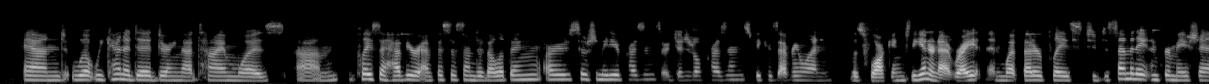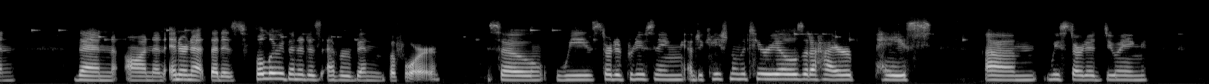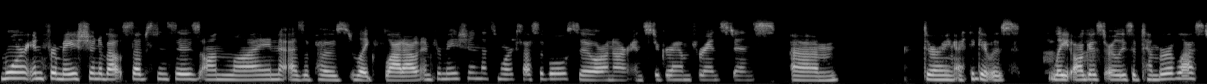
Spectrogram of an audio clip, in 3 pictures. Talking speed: 165 wpm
